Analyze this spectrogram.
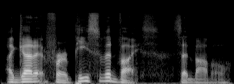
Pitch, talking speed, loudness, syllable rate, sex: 105 Hz, 255 wpm, -21 LUFS, 6.5 syllables/s, male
